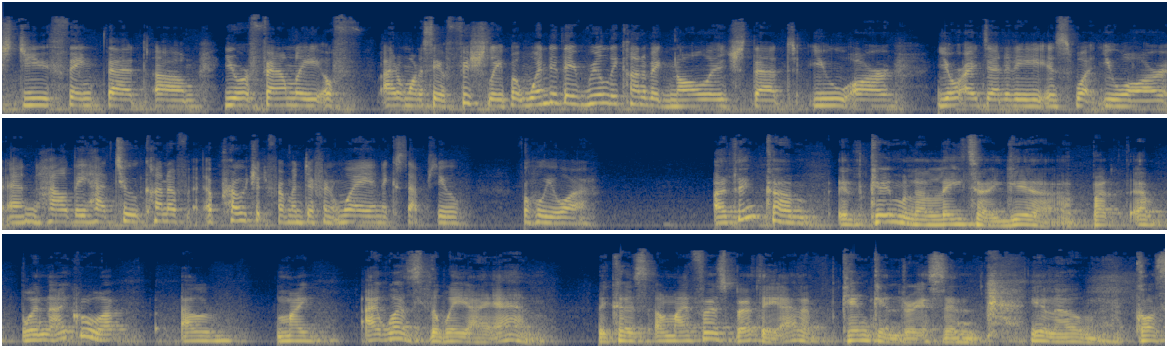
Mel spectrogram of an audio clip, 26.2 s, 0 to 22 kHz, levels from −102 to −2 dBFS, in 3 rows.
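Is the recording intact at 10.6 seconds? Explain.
No. At 10.6 seconds, as through the whole clip, the sound is dull and carries a gurgling, granular roughness, likely from MP2 compression at a rate that fits about 80 kbps. Layer II divides the spectrum into 32 equal sub-bands, and with so few bits the upper ones drop out and flicker back while the rest are coarsely quantised. That flickering separates it from a plain low-pass filter, whose top end stays steadily absent.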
